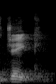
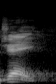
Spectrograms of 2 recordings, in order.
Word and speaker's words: Jake: I'm excited about it, but my name is Jake. You said Jay.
